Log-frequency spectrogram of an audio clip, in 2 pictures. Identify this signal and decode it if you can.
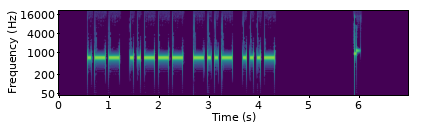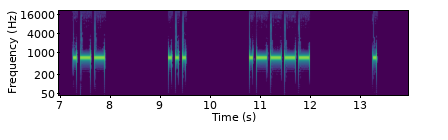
Morse code, heard as a keyed tone, about 17 wpm, spaced as for 9 wpm, 700 Hz. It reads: W2XV WS1E
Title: USA Call Signs - 4 Characters - 6x Character Spacing - 17wpm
